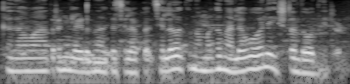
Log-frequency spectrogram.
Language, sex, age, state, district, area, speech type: Malayalam, female, 30-45, Kerala, Idukki, rural, spontaneous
